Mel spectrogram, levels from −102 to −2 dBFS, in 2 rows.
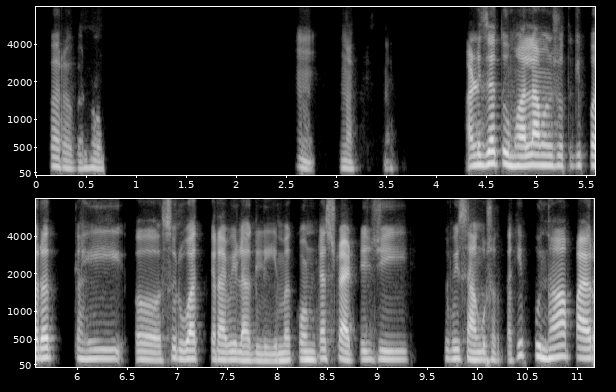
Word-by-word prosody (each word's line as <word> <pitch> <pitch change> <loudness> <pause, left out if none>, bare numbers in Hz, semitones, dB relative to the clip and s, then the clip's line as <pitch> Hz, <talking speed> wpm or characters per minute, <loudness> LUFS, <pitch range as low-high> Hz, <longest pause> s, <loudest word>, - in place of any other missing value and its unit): बरोबर, 130 -6 -6
हो. 125 - -5 2.0
हं, 130 -5 -7 0.3
नक्की 125 -1 -13
न 125 - -19 0.8
आणि 180 +2 +4
जर 210 +2 +6
तुम्हाला, 180 -2 +5
म्हणू 180 -1 +2
शकतो, 175 -1 -7
की 180 - -7
परत 175 0 +4 0.3
काही, 155 -1 -2
अ, 140 -2 0
सुरुवात 155 +1 +1
करावी 140 -1 +1
लागली, 125 -2 -1
मग 130 +1 0
कोणत्या 145 +2 0
स्ट्रॅटेजी 145 -1 0 0.5
तुम्ही 160 0 -3
सांगू 140 -3 +1
शकता, 130 -1 -8
की 215 - -2
पुन्हा 185 +1 +4
पायावर 170 -1 +5
150 Hz, 140 wpm, -22 LUFS, 135-170 Hz, 2.0 s, जर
